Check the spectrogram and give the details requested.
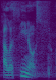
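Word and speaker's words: ἀληθινός: The second time it's used in conjunction with the word light, it's Strong's word 228, aletheinos. Okay. Aletheinos, accent on the last syllable.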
